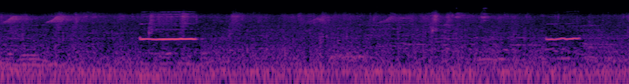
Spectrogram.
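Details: Anissa, a hungry baby monkey, cries for her mother for milk: two clear, steady whistle-like wails at middle pitch, the first about half a second long, the second shorter, over a soft background hiss.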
